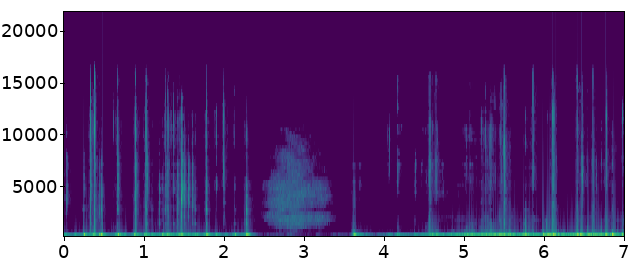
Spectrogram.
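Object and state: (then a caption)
Metal microphone mesh grille scratched with nails. Long acrylic nails on both hands scratch directly across the rounded, hollow woven steel mesh grille of a large condenser microphone, producing dense, rapid scratching and clicking with a heavy, boomy low end. The scratching stops for about a second, leaving only a faint hiss, then resumes with a sharp scrape and continues steadily to the end.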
